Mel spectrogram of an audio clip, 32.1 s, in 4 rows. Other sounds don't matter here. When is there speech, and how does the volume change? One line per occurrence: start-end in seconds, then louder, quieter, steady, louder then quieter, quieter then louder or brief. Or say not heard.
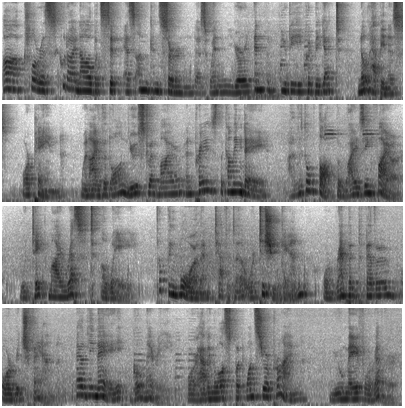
0.0-31.9 steady.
